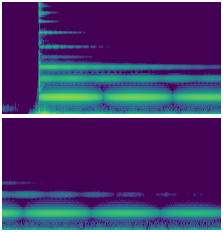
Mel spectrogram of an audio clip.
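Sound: bell tone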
